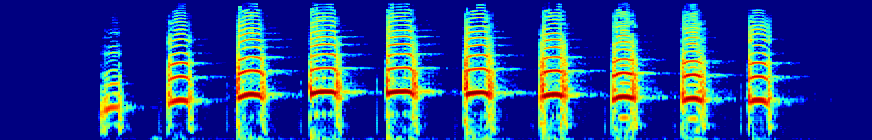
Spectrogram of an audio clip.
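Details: Ten loud, clean, ringing yelps from a Red-legged seriema in the Cerrado, evenly paced about three per second, rising slightly in pitch after the first note and then steady.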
